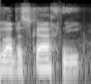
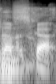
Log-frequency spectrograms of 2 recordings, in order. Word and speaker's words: Labuschagne: Gerard, you were going to Well, it's interesting because I often, with the surname Labuschagne, people always assume that my name is Gerard.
